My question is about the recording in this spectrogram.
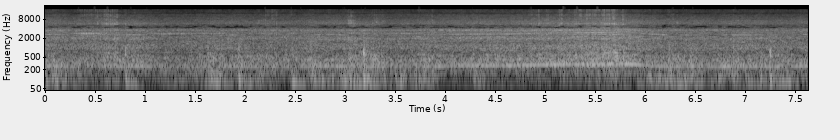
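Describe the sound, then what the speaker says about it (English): An electric mixer creams spice cake batter with a continuous droning whir and a steady motor hum, close and unbroken except for a faint knock or two. "Just creaming all that together really well."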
